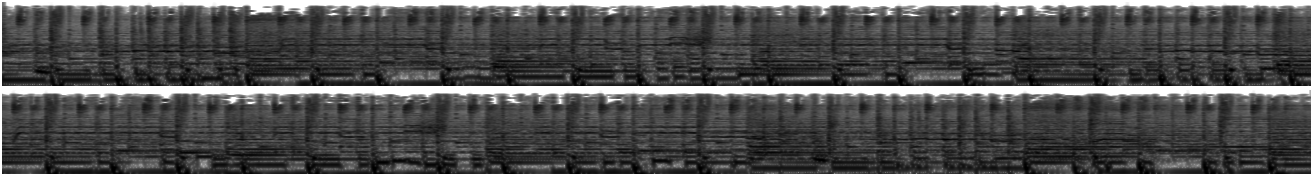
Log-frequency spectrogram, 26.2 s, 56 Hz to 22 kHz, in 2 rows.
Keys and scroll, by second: 1.7 ctrl+t, 6.9 Return, 8.0 Down, 11.5 ctrl+-, 23.4 ctrl+t.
